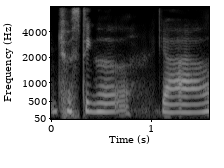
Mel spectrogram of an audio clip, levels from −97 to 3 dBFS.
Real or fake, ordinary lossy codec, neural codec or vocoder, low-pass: fake; none; codec, 16 kHz, 2 kbps, X-Codec, WavLM features, trained on Multilingual LibriSpeech; none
